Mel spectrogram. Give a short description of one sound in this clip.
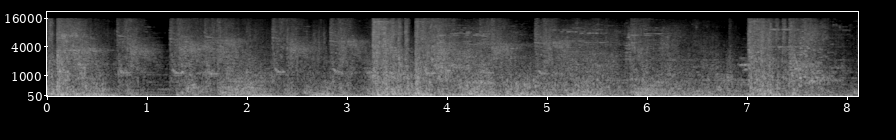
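Game spell effects crackle and whoosh in a fight.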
